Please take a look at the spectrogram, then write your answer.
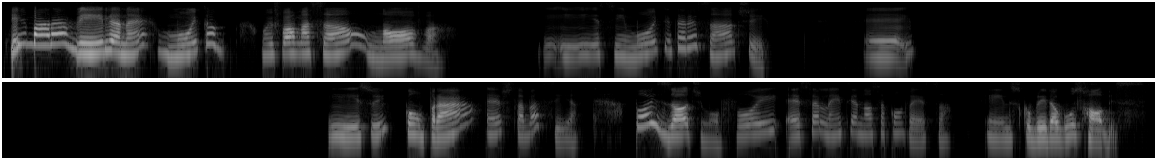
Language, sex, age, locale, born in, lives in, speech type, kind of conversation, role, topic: Portuguese, female, 50-54, pt-BR, Brazil, United States, conversation, podcast, host, Que hobby ajuda você a desestressar depois de um dia ruim?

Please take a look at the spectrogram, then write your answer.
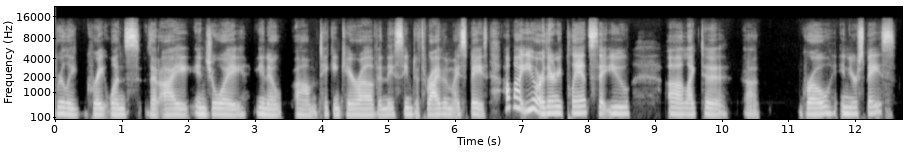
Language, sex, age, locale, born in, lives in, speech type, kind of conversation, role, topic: English, female, 60-64, en-US, United States, United States, conversation, unstructured, none, Which indoor plants will thrive in your space, and how should you style them?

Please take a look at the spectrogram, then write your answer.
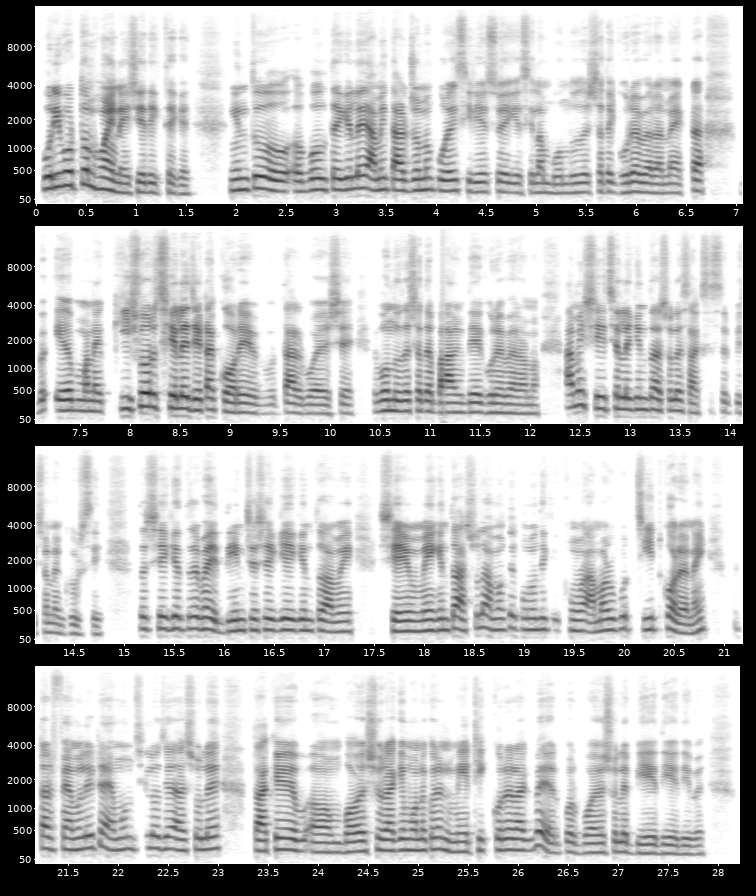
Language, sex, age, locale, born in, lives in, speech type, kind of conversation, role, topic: Bengali, male, 20-24, bn-BD, Bangladesh, Bangladesh, conversation, unstructured, none, একটি ভুল স্মৃতি আপনার জীবনে কীভাবে প্রভাব ফেলেছে?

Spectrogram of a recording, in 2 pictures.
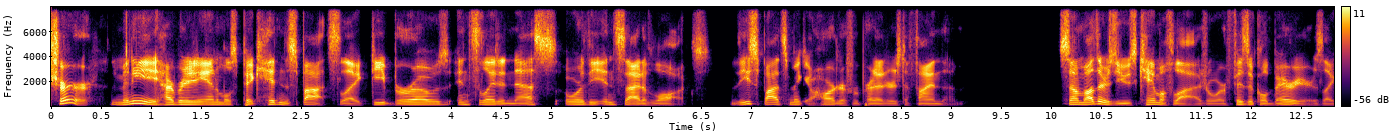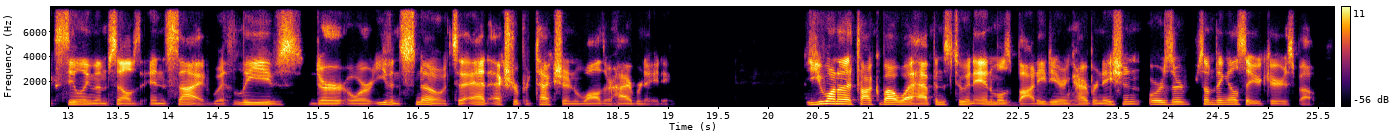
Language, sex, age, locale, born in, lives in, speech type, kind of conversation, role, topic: English, male, 30-34, en-US, United States, United States, read, expert-assistant, expert, How do animals survive winter through hibernation?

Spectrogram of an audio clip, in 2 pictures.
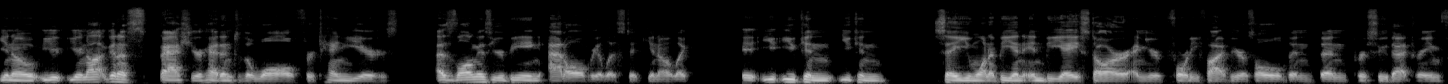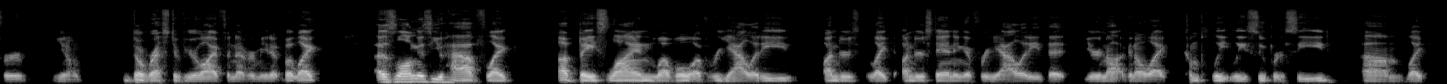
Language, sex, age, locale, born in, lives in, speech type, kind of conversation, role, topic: English, other, 20-24, en-US, United States, United States, conversation, unstructured, none, What is one goal-setting challenge that makes you angry?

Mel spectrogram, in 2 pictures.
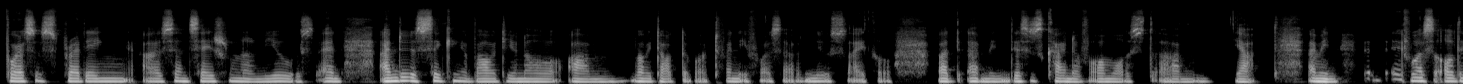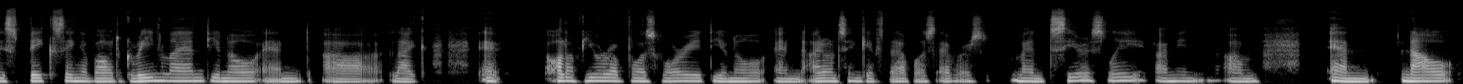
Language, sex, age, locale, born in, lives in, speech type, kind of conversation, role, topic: English, female, 50-54, en-DE, Germany, United States, conversation, unstructured, none, How has the way you stay informed about current events changed over the years?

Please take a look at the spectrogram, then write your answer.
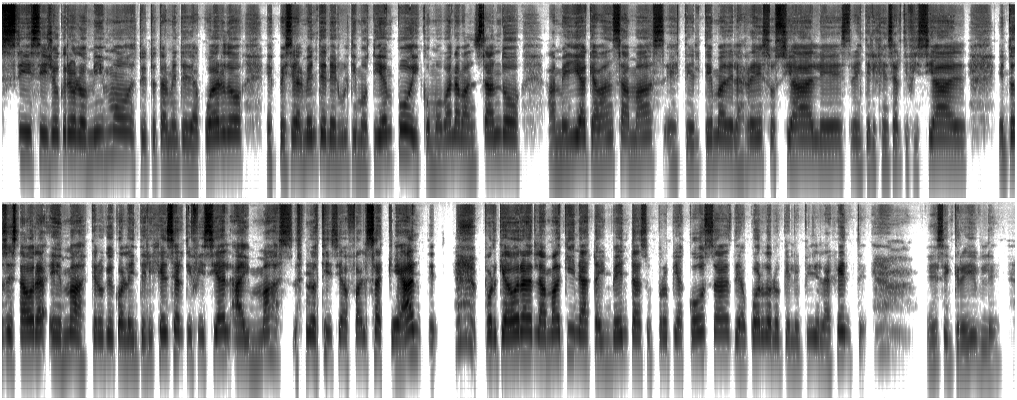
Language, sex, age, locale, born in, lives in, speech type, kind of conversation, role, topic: Spanish, female, 55-59, es-AR, Argentina, United States, conversation, unstructured, none, ¿Cómo crees que las noticias falsas afectan a la sociedad?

